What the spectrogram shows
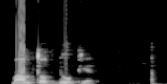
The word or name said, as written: mam to w dupie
